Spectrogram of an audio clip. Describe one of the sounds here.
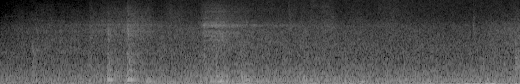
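A woman speaks quietly.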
